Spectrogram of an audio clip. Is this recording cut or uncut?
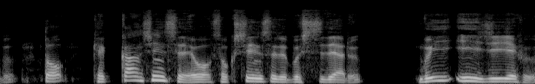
uncut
